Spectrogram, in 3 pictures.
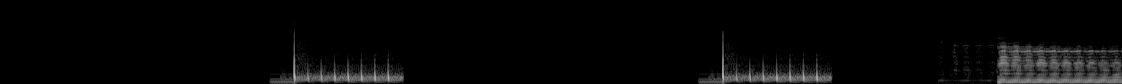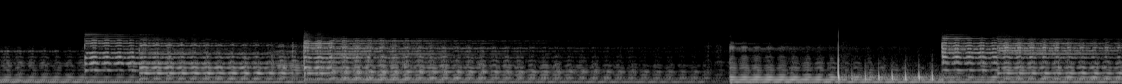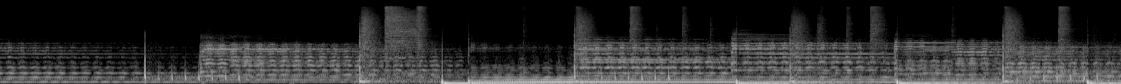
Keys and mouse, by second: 1.2 s, 3.4-5.2 drag, 5.2 s, 11.9-13.6 middle drag, 15.7-17.5 middle drag, 17.8 s, 19.2-20.9 drag, 21.1-23.6 drag, 24.4-25.8 middle drag, 25.8-27.4 drag, 27.4 KP_1, 27.4 click, 30.1 middle click, 32.7 e.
